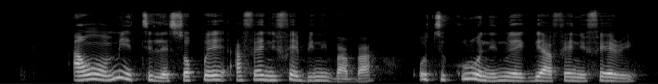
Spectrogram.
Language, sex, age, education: Yoruba, female, 30-45, tertiary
